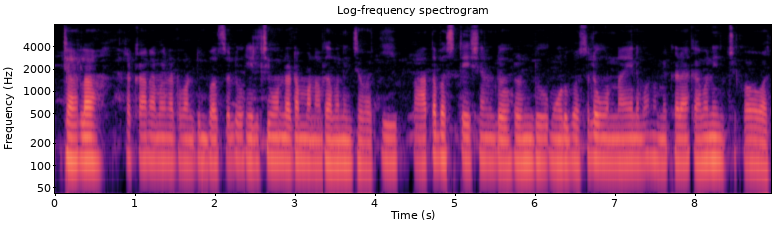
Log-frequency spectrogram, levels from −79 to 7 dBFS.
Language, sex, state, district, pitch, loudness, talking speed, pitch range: Telugu, male, Andhra Pradesh, Srikakulam, 115 Hz, -24 LUFS, 140 wpm, 115-120 Hz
